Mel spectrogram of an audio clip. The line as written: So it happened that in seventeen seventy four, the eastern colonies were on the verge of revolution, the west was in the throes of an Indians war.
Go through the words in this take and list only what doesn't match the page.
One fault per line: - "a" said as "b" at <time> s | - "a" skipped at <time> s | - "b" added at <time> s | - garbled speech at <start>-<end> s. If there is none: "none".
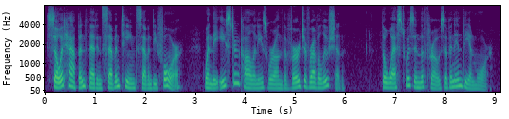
- "when" added at 3.2 s
- "Indians" said as "Indian" at 8.2 s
